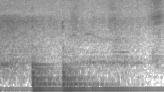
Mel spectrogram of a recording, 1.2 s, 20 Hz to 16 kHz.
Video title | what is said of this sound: Big Mo gets some New Forks 1975 550 Back Hoe gets some new tools | that sounds hollow though. It's not. That's solid.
